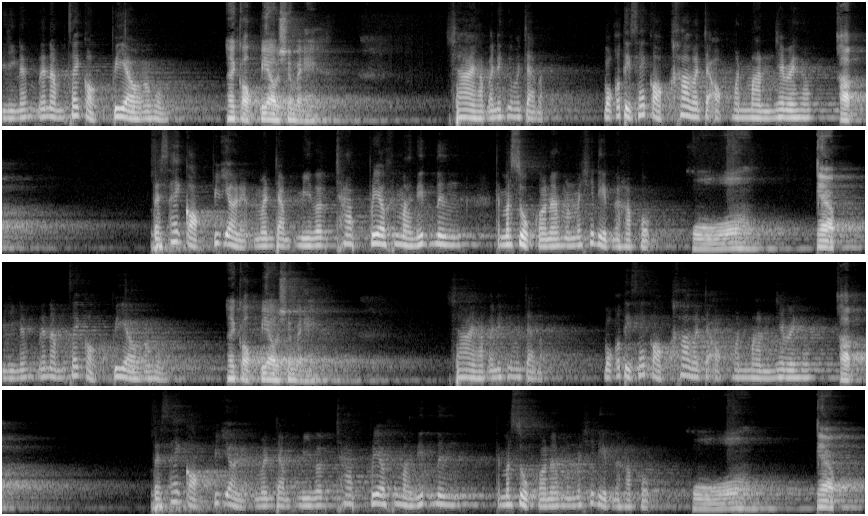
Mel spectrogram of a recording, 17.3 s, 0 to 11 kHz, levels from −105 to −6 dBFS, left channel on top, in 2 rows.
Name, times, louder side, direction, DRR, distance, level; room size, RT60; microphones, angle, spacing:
voice 1, 0.0-1.7 4.5-5.4 6.0-8.1 10.2-13.2 13.6-15.2, left 5 dB, 60° left, 13 dB, 0.4 m, -31 dB
voice 2, 2.2-3.2 8.4-8.6 10.1-10.2 15.5-16.2 16.8-17.0, left 4 dB, 40° left, 13 dB, 0.8 m, -28 dB
19.0 x 15.5 x 9.2 m, 2.3 s
head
